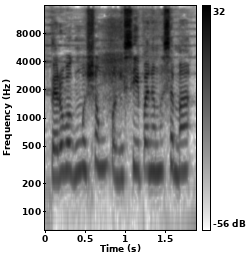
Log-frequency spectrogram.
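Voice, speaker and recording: A woman's voice: sits high, steady tone, fast talker, faint music behind, lightly acted. A woman acting in a Filipino radio drama as a wounded but devoted young mother. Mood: hurt, reproachful.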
